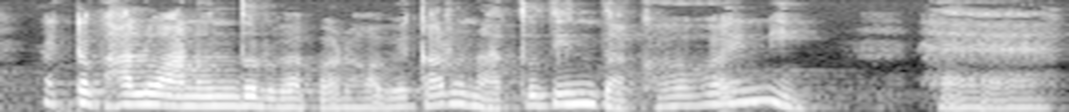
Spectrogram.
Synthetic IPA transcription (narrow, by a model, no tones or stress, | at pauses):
ɛk̚ʈabʱaloanond̪oɾbɛpaɾɦɔ̰bekaɾonɛt̪od̪ind̪ɛkʰawɦɔeni | hɛ̃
